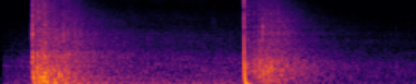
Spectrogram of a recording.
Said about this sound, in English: Fireworks. Whether a celebration or an annoyance, exploding fireworks are hitting record numbers, way ahead of Independence Day.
